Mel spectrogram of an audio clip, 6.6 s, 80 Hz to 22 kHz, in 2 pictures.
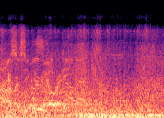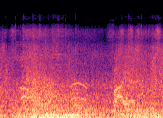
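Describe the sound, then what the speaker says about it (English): A Tiberium explosion in Command and Conquer 3: Tiberium Wars during the Nod campaign: loud, continuous booming rumble and crackling battle blasts, with a voice speaking over the din. "Tiberium explosion detected"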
